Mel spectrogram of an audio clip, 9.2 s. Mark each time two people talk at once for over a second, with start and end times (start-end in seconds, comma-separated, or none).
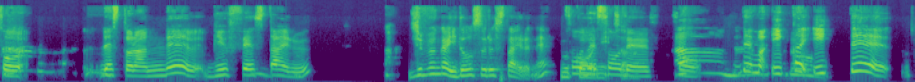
5.7-8.3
